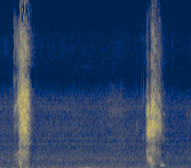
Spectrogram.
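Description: Two sharp, forceful sneezes about two and a half seconds apart.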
